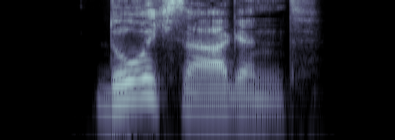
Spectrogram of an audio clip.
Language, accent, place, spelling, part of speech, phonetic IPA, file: German, Germany, Berlin, durchsagend, verb, [ˈdʊʁçˌzaːɡn̩t], De-durchsagend.ogg
- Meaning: present participle of durchsagen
